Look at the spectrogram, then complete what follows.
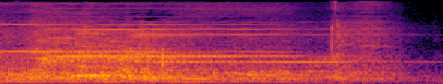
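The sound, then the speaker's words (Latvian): A chairman's bell in the Latvian Saeima rings steadily for a vote on a proposal by Health Minister Anda Čakša, a sustained, bright, buzzing electric tone that holds for about three seconds over a low murmur of voices before tapering off. “Paldies, lūdzu zvanu.”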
